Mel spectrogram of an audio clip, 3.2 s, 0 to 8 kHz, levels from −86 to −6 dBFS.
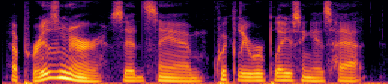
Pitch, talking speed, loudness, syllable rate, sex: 130 Hz, 150 wpm, -17 LUFS, 4.6 syllables/s, male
